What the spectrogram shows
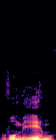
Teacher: é muito comum o acreano falar vou mesmo, e nessa entonação que dá uma confirmação de que ele vai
